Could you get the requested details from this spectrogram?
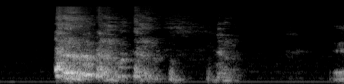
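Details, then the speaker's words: An adult gives four harsh coughs, the first loudest, against a low room hum; the whole household has been coughing for a month with an unidentified illness (possibly COVID); cough. "Every person in my household is coughing like crazy."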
